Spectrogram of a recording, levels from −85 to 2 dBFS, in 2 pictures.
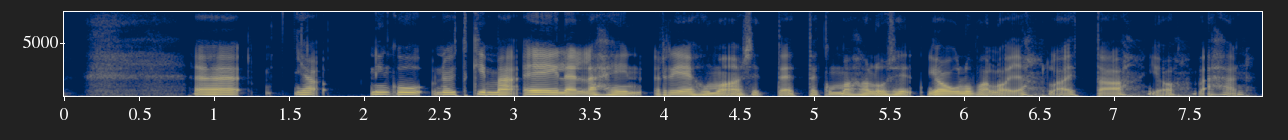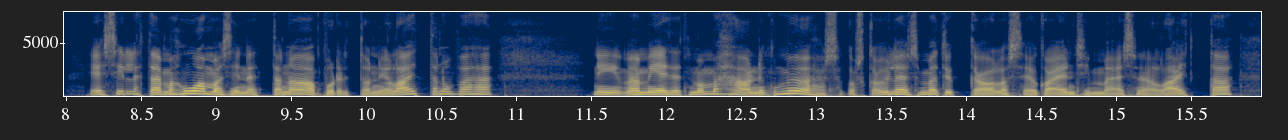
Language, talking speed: Finnish, 165 wpm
